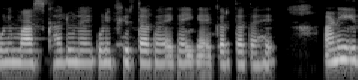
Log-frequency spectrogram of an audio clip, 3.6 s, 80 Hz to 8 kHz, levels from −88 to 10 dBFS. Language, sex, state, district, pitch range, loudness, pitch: Marathi, female, Maharashtra, Nagpur, 205-225 Hz, -25 LUFS, 220 Hz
